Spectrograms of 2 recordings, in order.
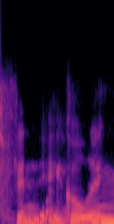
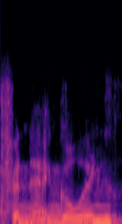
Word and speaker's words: finagling: tell you rashy that it's finagling not fangling Inspiration Point to Emily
